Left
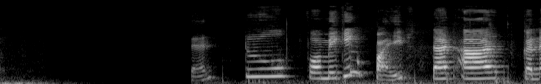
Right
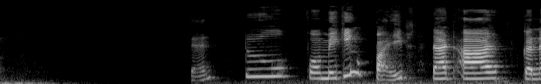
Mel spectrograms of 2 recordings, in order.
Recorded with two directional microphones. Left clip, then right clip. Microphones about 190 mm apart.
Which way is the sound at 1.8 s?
65° right (ahead or behind).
